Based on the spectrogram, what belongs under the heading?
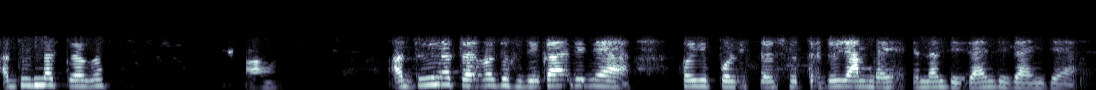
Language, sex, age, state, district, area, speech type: Manipuri, female, 60+, Manipur, Kangpokpi, urban, conversation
